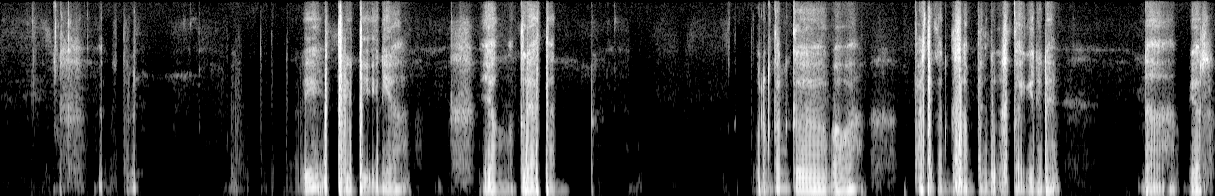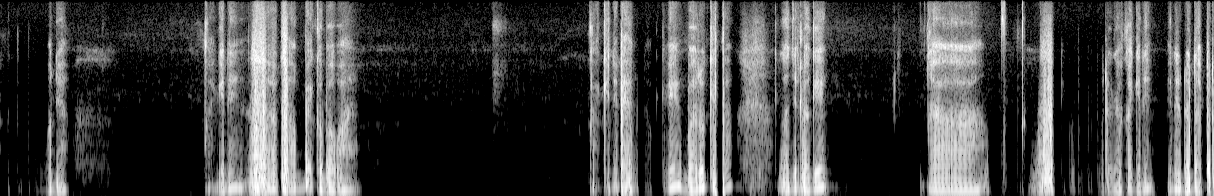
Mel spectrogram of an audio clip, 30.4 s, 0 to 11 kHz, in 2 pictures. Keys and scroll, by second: 23.4 alt+Tab.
